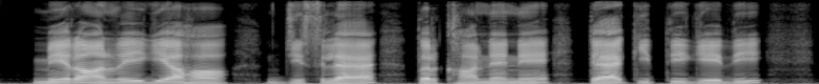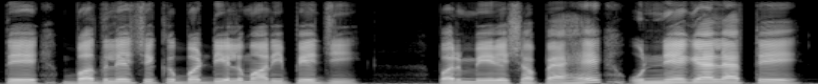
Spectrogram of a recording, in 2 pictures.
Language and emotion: Dogri, surprised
